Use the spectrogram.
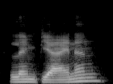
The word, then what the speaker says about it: Lempiäinen: And the first speaker is Lempiäinen. So yeah, I pronounced it right.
